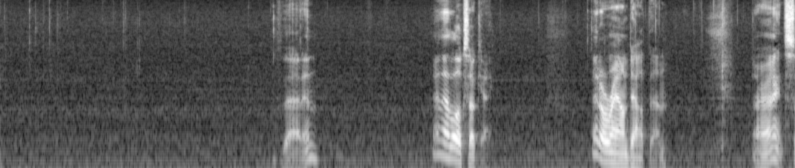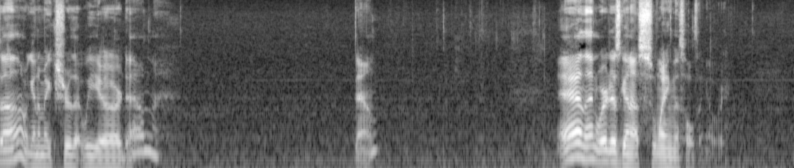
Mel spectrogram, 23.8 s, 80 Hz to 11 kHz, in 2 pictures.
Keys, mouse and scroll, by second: 0.5 right click, 0.8-2.8 shift+middle drag, 2.8-4.6 drag, 4.6 right click, 7.3 Tab, 8.0 Tab, 8.9 ctrl+right click, 9.1 scroll down 2, 9.6 shift+middle click, 10.4 KP_3, 10.9 scroll down 1, 11.0-11.9 scroll up 7, 11.9 z, 12.7-14.1 drag, 14.1 right click, 14.7-17.8 drag, 17.8 z, 18.5 ctrl+right click, 18.8 scroll down 7, 19.2 KP_7, 19.8 shift+middle click, 20.2-20.6 scroll up 2, 20.6 e, 22.3 right click, 22.6 z, 23.3-23.8 drag.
